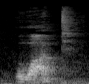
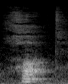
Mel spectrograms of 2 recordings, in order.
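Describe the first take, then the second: First: The word starts with a w sound. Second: The word starts with an h sound. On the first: The speaker calls it right. "we should say what" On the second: The speaker calls it wrong. "We mispronounce it hot"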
